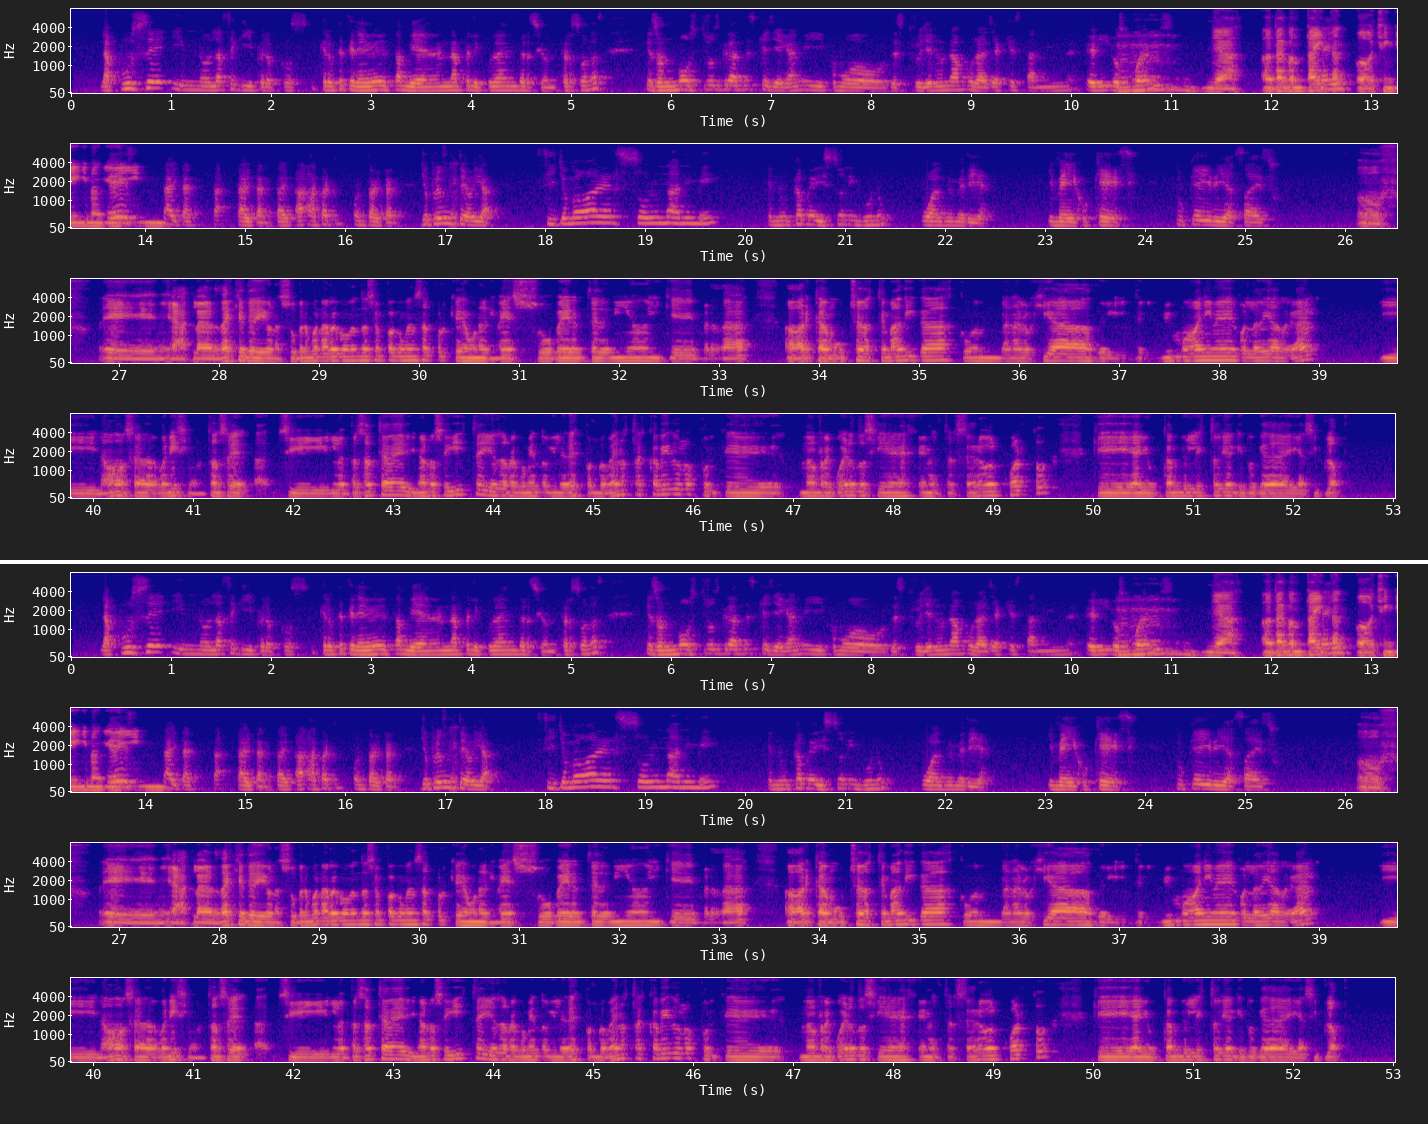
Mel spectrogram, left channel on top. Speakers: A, on the left; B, on the right.
A: la puse y no la seguí, pero cos- creo que tiene también una película en versión personas, que son monstruos grandes que llegan y como destruyen una muralla que están en los
B: Mm,
A: pueblos.
B: ya, Attack on Titan
A: Me,
B: o Shingeki no Kyojin.
A: es Titan, Ta- Titan, Ti- A- Attack on Titan. Yo pregunté,
B: Sí.
A: oiga, si yo me voy a ver solo un anime que nunca me he visto ninguno, ¿cuál me vería? Y me dijo que ese. ¿Tú qué dirías a eso?
B: Uf, eh, mira, la verdad es que te digo una súper buena recomendación para comenzar porque es un anime súper entretenido y que en verdad abarca muchas temáticas con analogías del, del mismo anime con la vida real y no, o sea, buenísimo. Entonces, ah, si lo empezaste a ver y no lo seguiste, yo te recomiendo que le des por lo menos tres capítulos porque no recuerdo si es en el tercero o el cuarto que hay un cambio en la historia que tú quedas ahí así, plop.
